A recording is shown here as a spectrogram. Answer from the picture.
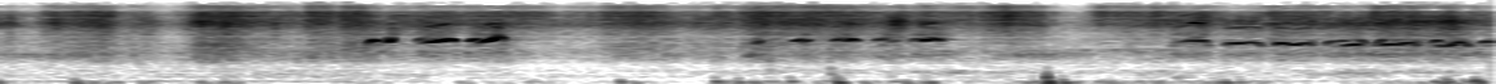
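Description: A bird singing three short runs of quick, wavering chirps, over a steady rustling hiss and a few low thumps.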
